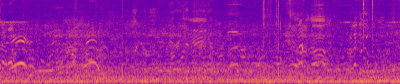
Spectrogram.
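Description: Crowd of spectators around a kabaddi court: many overlapping voices calling out and chattering over a steady low rumble.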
